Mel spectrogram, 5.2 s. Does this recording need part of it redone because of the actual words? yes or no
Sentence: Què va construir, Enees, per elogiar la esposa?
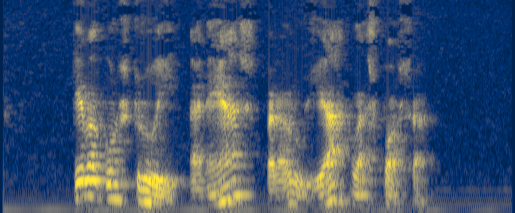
no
